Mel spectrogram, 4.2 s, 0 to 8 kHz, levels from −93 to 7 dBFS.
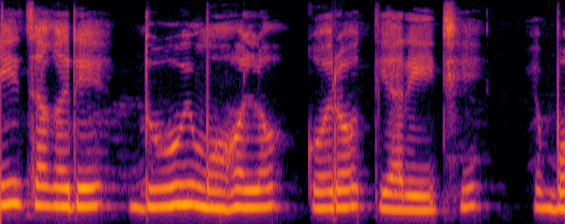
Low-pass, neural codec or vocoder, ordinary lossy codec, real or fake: none; none; none; real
